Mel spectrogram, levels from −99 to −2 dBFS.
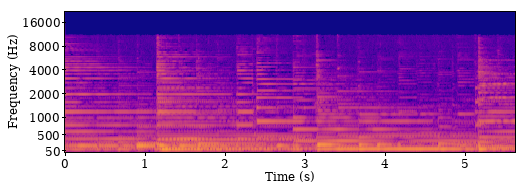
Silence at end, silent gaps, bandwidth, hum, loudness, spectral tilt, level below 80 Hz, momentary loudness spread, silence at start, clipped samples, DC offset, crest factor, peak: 0 s; none; 11.5 kHz; none; -34 LUFS; -6.5 dB/octave; -64 dBFS; 7 LU; 0 s; under 0.1%; under 0.1%; 16 dB; -18 dBFS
